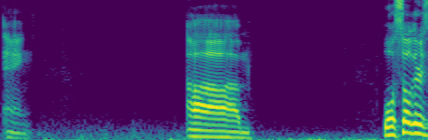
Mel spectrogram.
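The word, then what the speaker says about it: Ingres: It's pronounced ang.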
